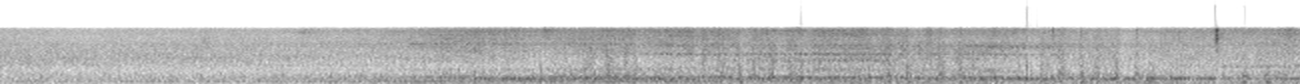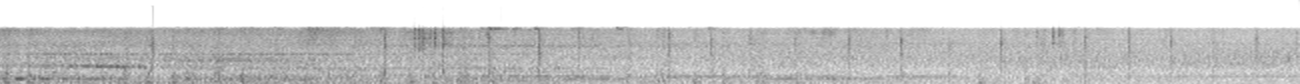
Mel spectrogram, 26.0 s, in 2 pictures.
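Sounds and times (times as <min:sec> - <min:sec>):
train rumble: 0:00.0 - 0:26.0
train wheels clicking on rails: 0:00.0 - 0:26.0.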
